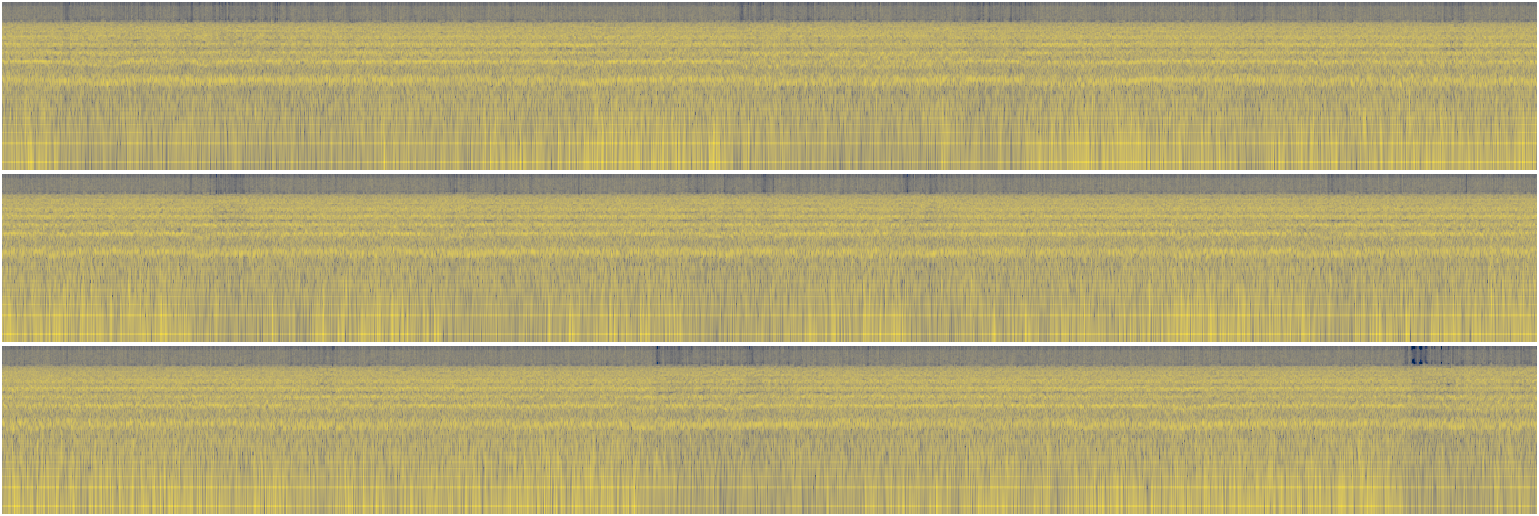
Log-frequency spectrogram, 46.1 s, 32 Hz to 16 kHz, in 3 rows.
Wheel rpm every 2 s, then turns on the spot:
230, 230, 230, 230, 210, 220, 230, 230, 230, 230, 230, 230, 230, 230, 230, 230, 230, 230, 220, 230, 230, 230, 220.
none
